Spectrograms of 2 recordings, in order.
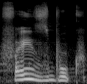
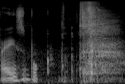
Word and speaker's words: Facebook: на останній склад Facebook Ну напевно через те що Facebook перш за все бук так Тобто ми вибрали головне слово між цих двох кореняв тому правильно говорити мережа Facebook а не Facebook А ще у нас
